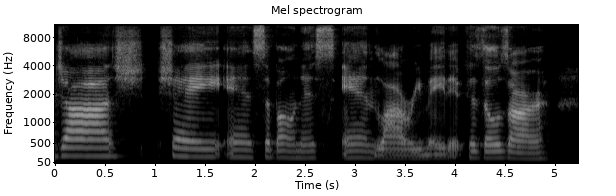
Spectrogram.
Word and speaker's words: Lowry: me, and it's pronounced Lowry. I know. Someone told me it's pronounced Lowry. Lowry. That's what they told me.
